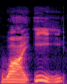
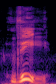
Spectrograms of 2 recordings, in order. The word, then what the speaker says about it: ye: So what looks like Y-E, ye, was actually thorn-E, the.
